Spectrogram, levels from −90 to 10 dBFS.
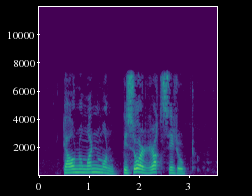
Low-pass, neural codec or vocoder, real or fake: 7.2 kHz; none; real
